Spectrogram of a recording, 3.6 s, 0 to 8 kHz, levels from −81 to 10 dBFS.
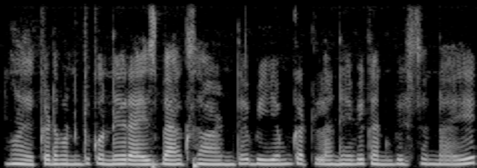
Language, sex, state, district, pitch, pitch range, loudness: Telugu, female, Telangana, Hyderabad, 200 Hz, 195-210 Hz, -17 LUFS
